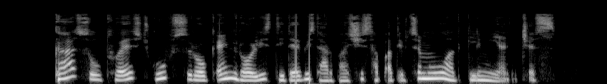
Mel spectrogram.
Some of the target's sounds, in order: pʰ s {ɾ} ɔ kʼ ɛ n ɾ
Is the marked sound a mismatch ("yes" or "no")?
no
